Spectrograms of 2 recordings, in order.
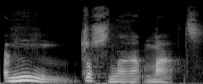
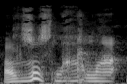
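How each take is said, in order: First: Slow half-voiced catchphrase; a hint of Tommy Cooper's drawl; Tommy Cooper impression. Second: Retried catchphrase, laughter breaking in; lightly voiced Tommy Cooper; Tommy Cooper impression. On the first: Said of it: "Gary Hooper or Tommy Cooper?". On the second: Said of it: "Let me do it again".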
